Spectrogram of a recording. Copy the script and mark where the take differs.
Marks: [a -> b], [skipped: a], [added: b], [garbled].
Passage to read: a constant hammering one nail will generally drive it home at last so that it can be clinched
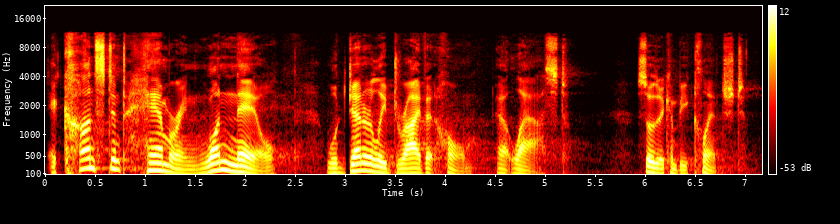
a constant hammering one nail will generally drive it home at last so that it can be clinched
